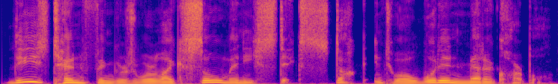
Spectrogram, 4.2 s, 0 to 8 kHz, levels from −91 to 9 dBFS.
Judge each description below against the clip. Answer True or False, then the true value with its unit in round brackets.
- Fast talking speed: False (185 wpm)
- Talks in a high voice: False (130 Hz)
